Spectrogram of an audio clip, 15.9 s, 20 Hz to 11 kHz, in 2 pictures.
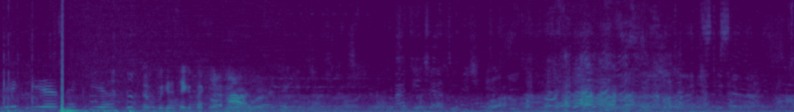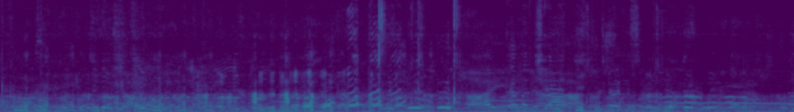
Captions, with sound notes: Thank you, thank you. - We're gonna take a picture. (all laughing) I haven't changed in 23 years.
